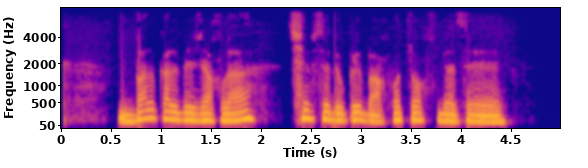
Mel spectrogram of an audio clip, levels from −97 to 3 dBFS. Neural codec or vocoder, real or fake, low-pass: none; real; 7.2 kHz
